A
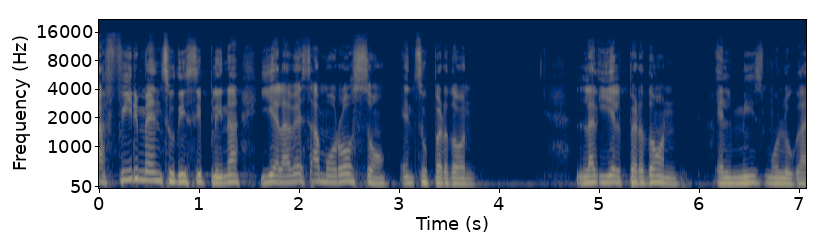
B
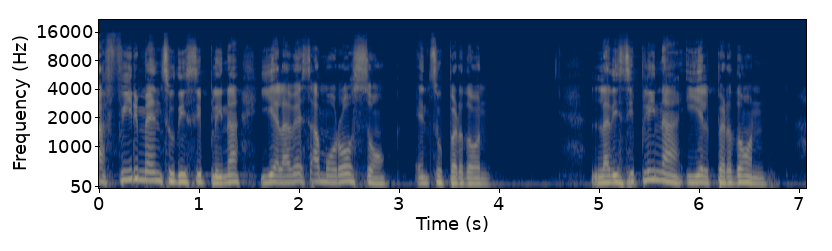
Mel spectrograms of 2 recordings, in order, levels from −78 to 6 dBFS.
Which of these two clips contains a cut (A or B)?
A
